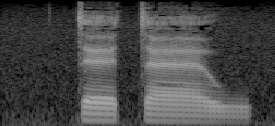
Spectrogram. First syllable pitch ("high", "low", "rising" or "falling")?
low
